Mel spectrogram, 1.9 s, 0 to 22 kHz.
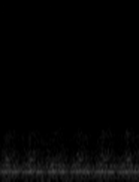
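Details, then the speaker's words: June 1984 Evergo 52" hugger ceiling fan, model 4E-6LW P35, orange cast-iron motor, on high: low steady hum with a buzz swelling and fading regularly; cyclic motor buzz, owner suspects slightly out-of-round motor, less bad on high than lower speeds. "They're probably just all a little bit out of round, because it does have a bit of a cyclic buzz."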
